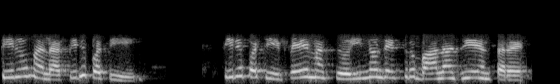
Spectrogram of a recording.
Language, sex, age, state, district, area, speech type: Kannada, female, 60+, Karnataka, Bangalore Rural, rural, conversation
